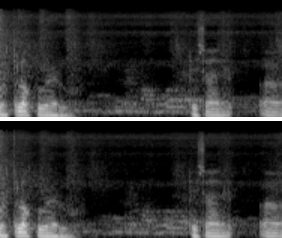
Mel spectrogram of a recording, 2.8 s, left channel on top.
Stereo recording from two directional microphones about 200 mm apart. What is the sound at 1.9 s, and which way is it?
Speech, 15° right (ahead or behind).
